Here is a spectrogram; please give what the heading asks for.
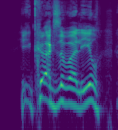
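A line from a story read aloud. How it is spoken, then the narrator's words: Short laugh. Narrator (Russian): хохотнул я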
